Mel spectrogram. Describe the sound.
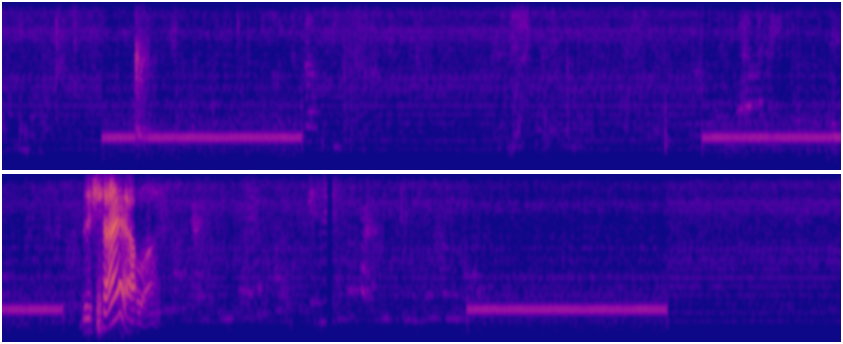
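A telephone ringback tone sounds three times, each a steady two-second hum separated by long even pauses, heard over a thin phone line, with a brief voice speaking between the second and third tones.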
